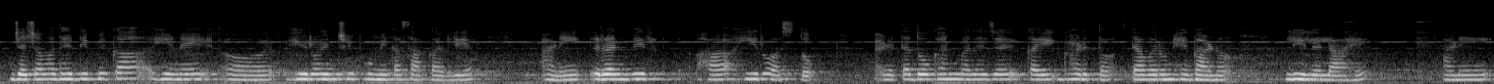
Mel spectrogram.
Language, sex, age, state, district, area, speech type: Marathi, female, 18-30, Maharashtra, Nanded, rural, spontaneous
